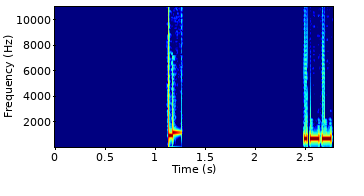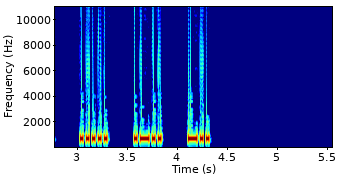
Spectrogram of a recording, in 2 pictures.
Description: Morse code, heard as a keyed tone, about 40 wpm, spaced as for 23 wpm, 700 Hz. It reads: W5LD
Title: USA Call Signs - 4 Characters - 3x Character Spacing - 40wpm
